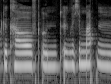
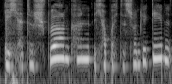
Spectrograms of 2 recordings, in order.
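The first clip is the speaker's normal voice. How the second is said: higher-pitched, slow start in stunned disbelief; retold astonished insistence; imitated bewilderment; 5 semitones higher than usual. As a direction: play someone flabbergasted, not at all angry. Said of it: "sie war richtig entgeistert".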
